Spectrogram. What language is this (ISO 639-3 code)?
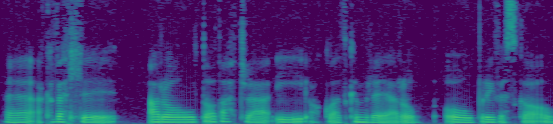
cym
